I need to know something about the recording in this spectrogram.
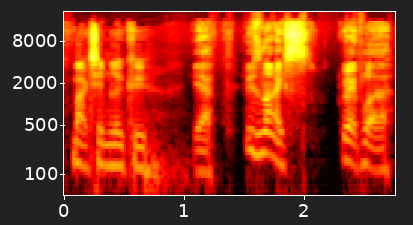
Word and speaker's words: Lucu: thought it is do you say his name luku Maxim lucu yeah who's nice great player well good player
